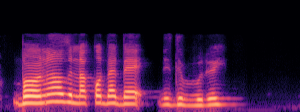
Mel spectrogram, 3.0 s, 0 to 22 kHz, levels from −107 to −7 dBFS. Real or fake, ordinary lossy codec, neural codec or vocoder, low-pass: fake; Opus, 64 kbps; codec, 16 kHz, 1 kbps, X-Codec, HuBERT features, trained on balanced general audio; 7.2 kHz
